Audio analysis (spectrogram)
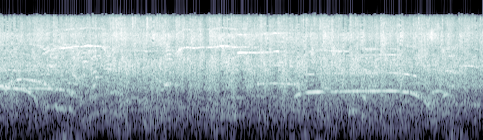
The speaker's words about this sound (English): I left that applause in there on purpose.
